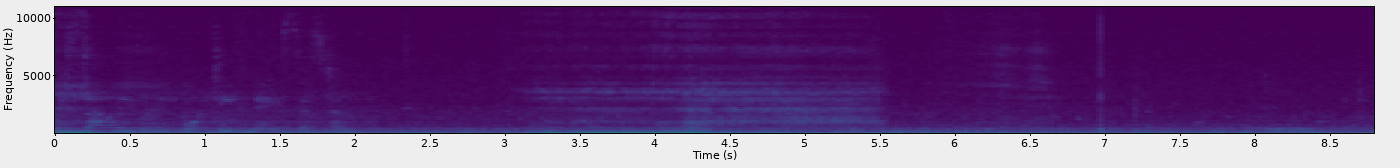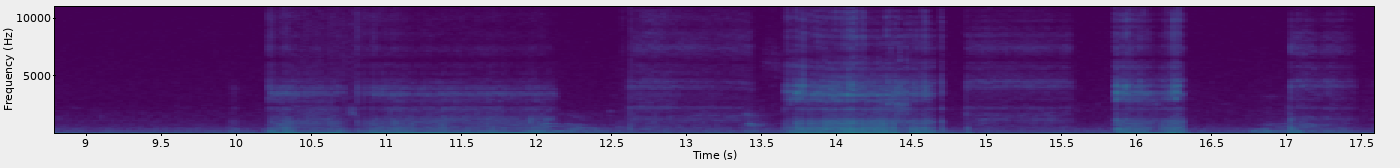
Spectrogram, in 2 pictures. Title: Saint Bernard Snoring and Dreaming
